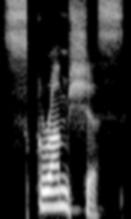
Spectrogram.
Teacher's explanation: Two syllables with a stress on the first one.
